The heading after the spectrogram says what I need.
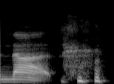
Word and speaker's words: Naad: And our podcast is called "We Got the Nod." Again, that's NAAD. Nod is spelled with 2 A's.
